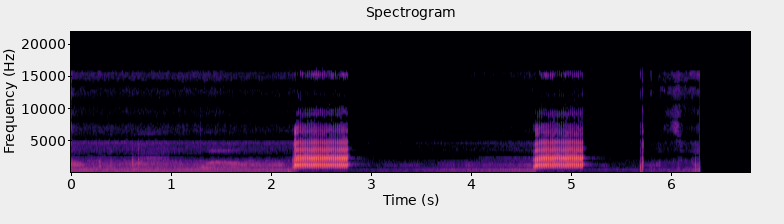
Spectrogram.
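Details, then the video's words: Tree frogs in a home pool: two strong nasal buzzing croaks about half a second long, some two and a half seconds apart, then a few faint clicks. "Tree frogs in my pool"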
